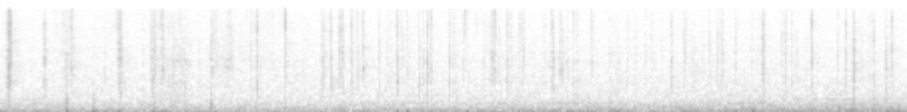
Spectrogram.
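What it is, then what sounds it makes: Paperback book with glossy cover. Fingertips and nails tap and scratch across the front of a closed "Heilsteine" paperback with a glossy paper cover, held upright. Quick, dry clicks and bright scratchy ticks repeat throughout at a quiet level over a steady low rumble.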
